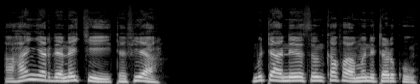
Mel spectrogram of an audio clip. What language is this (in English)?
Hausa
